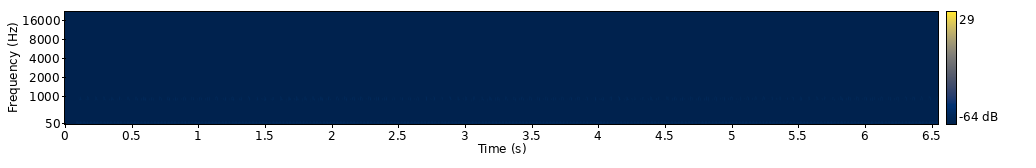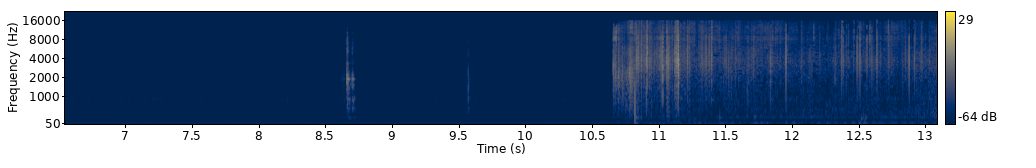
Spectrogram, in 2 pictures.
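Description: A record player hums steadily.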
